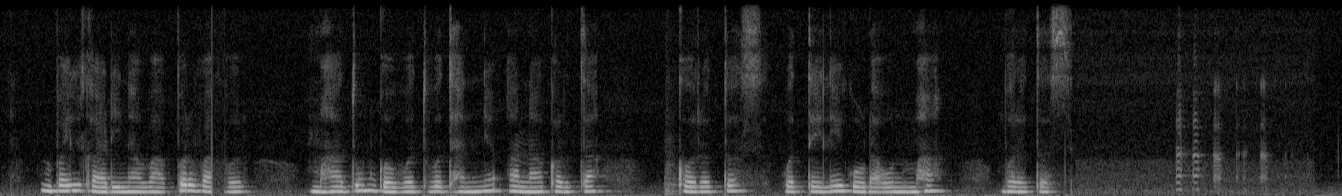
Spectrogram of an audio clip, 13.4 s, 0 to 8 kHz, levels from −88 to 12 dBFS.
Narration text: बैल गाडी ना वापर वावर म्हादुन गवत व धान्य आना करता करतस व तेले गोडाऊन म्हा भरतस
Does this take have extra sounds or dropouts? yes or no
yes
